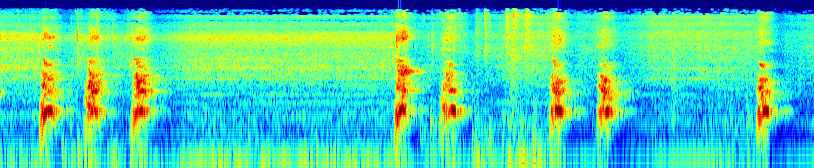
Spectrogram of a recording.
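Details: Basset Hound puppy barking at a Roomba indoors: seven loud, short barks in uneven bursts, a quick pair, then a triple, a pair and one last bark after a pause, over a faint steady hum.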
